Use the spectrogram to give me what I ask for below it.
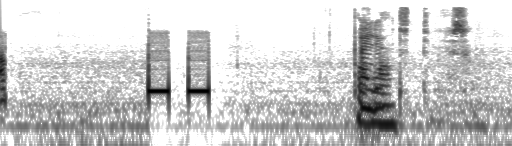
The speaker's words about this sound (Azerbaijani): Əlaqə kəsildi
